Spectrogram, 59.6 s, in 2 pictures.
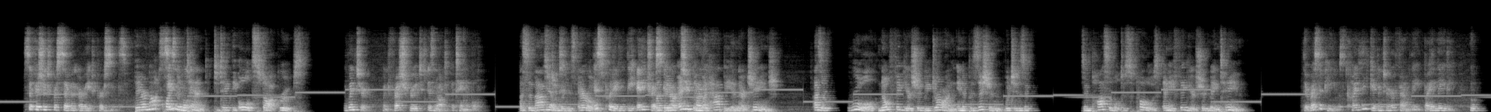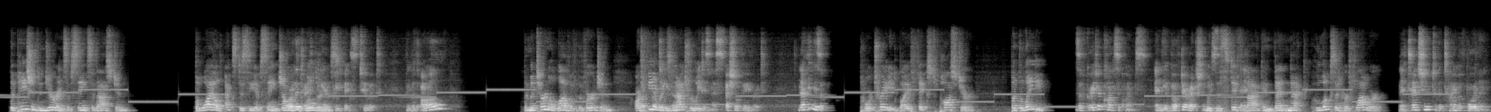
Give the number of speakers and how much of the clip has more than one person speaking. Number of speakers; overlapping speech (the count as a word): two, about 12%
